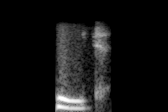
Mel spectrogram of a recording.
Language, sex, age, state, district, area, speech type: Hindi, female, 18-30, Rajasthan, Nagaur, rural, conversation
